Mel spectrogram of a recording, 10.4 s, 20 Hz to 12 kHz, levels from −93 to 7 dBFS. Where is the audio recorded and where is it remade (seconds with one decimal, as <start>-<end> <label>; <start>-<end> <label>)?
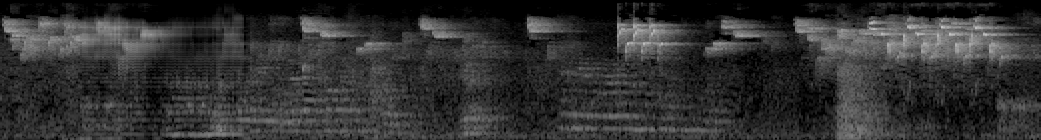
0.0-0.8 recorded; 0.8-2.5 remade; 2.5-10.4 recorded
